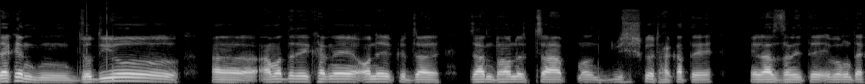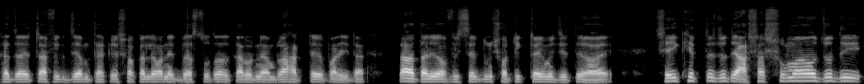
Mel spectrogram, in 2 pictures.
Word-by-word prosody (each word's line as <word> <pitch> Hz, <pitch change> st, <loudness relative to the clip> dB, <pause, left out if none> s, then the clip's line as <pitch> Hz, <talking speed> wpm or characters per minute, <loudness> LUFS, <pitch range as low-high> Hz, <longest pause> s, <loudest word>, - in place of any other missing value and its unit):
দেখেন 145 Hz, +2 st, +5 dB, 0.6 s
যদিও 145 Hz, +7 st, +2 dB, 1.0 s
আ -, -, +3 dB, 0.5 s
আমাদের 130 Hz, +2 st, +1 dB
এখানে 130 Hz, 0 st, 0 dB, 0.3 s
অনেক 125 Hz, -1 st, +2 dB, 0.2 s
যা 115 Hz, -, +4 dB, 0.5 s
যানবাহনের 120 Hz, 0 st, +2 dB
চাপ 115 Hz, -1 st, +3 dB, 0.2 s
আ -, -, -2 dB, 0.3 s
বিশেষ 115 Hz, 0 st, -11 dB
করে -, -, 0 dB
ঢাকাতে 110 Hz, 0 st, -3 dB, 0.7 s
রাজধানীতে 115 Hz, +1 st, 0 dB
এবং 115 Hz, 0 st, -1 dB, 0.2 s
দেখা 120 Hz, +2 st, 0 dB
যায় 120 Hz, -1 st, +3 dB
ট্রাফিক 120 Hz, +1 st, -1 dB
জ্যাম 125 Hz, -2 st, +2 dB
থাকে 115 Hz, -, -3 dB
সকালে 125 Hz, -1 st, -1 dB
অনেক 115 Hz, -2 st, -1 dB
ব্যস্ততার 120 Hz, -1 st, -3 dB
কারণে 115 Hz, 0 st, 0 dB
আমরা 115 Hz, +2 st, -1 dB
হাঁটতে 115 Hz, +2 st, -3 dB, 0.2 s
পারি 110 Hz, -1 st, -1 dB
না, 110 Hz, -, 0 dB, 0.4 s
তাড়াতাড়ি 135 Hz, -3 st, +6 dB
অফিসে 125 Hz, +3 st, -9 dB
একদম 120 Hz, +1 st, -6 dB
সঠিক 130 Hz, -, -4 dB
টাইমে 125 Hz, -1 st, +2 dB
যেতে 115 Hz, +1 st, -4 dB
হয়। 105 Hz, +1 st, +2 dB, 0.5 s
সেই 150 Hz, +2 st, +2 dB
ক্ষেত্রে 170 Hz, -1 st, -3 dB
যদি 155 Hz, -1 st, 0 dB
আসার 145 Hz, -, -3 dB
সময়ও 165 Hz, +1 st, +4 dB
যদি 160 Hz, -1 st, 0 dB
120 Hz, 140 wpm, -20 LUFS, 115-130 Hz, 1.0 s, তাড়াতাড়ি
